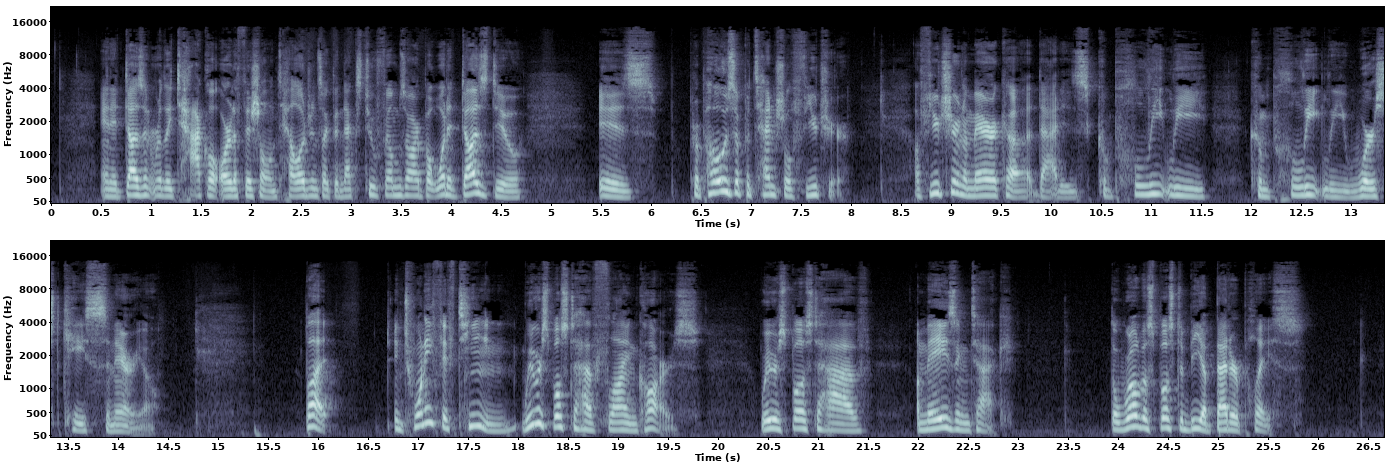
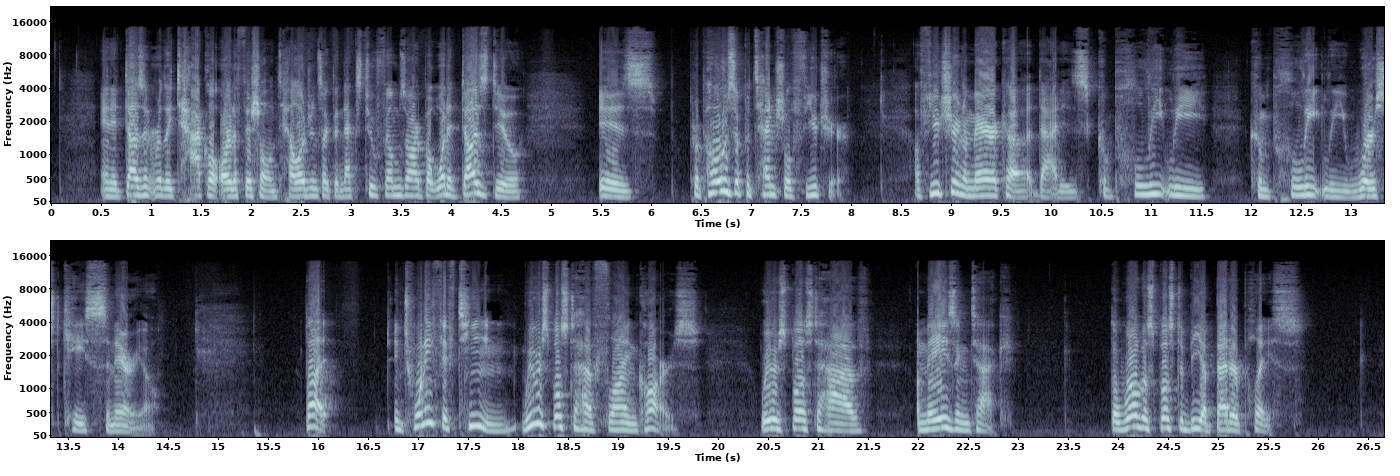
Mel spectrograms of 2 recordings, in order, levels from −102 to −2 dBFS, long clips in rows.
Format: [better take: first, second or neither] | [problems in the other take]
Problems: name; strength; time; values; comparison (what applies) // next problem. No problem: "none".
first | distortion; slight; 5% of the sound clipped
